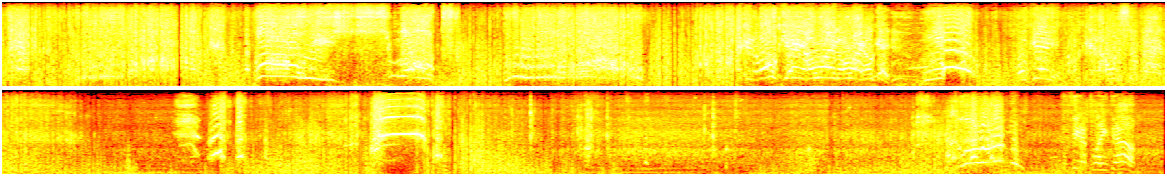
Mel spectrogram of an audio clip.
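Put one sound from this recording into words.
A young woman screams and laughs close by.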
